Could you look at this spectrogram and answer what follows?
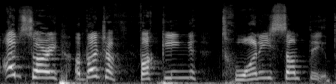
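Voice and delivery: high, loud sarcastic complaint; mock-apologize with outrage; ranting at the teacher, loud and sarcastic; loud indignant sarcasm. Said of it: "And I was like".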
